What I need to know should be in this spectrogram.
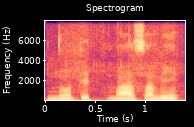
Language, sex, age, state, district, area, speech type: Assamese, male, 30-45, Assam, Barpeta, rural, spontaneous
